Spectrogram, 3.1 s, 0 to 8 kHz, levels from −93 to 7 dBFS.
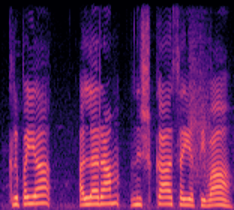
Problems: constant background noise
